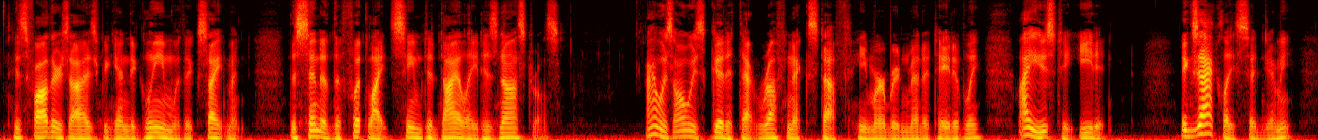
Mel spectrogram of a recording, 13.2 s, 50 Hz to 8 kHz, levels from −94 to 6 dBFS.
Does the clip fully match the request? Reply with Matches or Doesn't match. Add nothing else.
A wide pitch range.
Doesn't match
